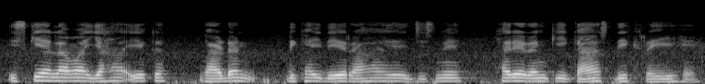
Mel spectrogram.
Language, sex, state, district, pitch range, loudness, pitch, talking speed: Hindi, male, Uttar Pradesh, Lalitpur, 140-155 Hz, -17 LUFS, 150 Hz, 145 wpm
